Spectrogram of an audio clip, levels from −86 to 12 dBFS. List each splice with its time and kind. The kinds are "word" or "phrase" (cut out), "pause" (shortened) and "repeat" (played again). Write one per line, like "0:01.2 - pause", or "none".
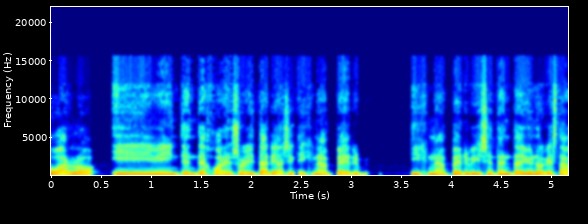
0:02.4 - phrase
